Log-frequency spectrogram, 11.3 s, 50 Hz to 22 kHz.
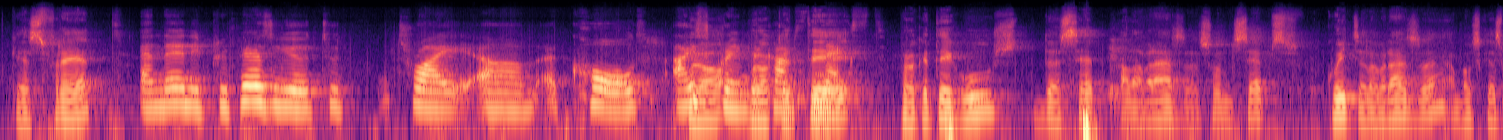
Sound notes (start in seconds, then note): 7.0 speaking spanish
